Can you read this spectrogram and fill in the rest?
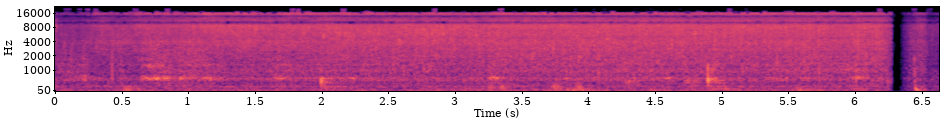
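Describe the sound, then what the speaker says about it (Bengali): Ginger garlic paste with dried chillies frying in hot oil gives a steady, dense sizzle with faint stirring taps, close and continuous, cutting off sharply near the end. "আদা রসুন কষানো শেষ"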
